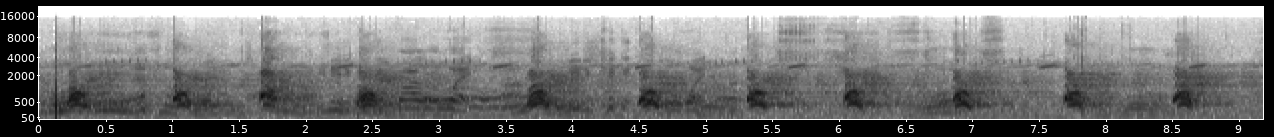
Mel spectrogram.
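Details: Rottweiler puppy Max, 10.5 months old, barking through bitework training on 15 April 2009: a rhythmic series of about eleven strong, throaty barks, each close to a second apart, with a brief pause midway.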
